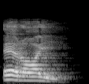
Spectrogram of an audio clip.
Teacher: Mas no decrescente é o inverso. A primeira vogal ela é dita mais forte e a segunda vogal ela é mais discreta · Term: ditongo decrescente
